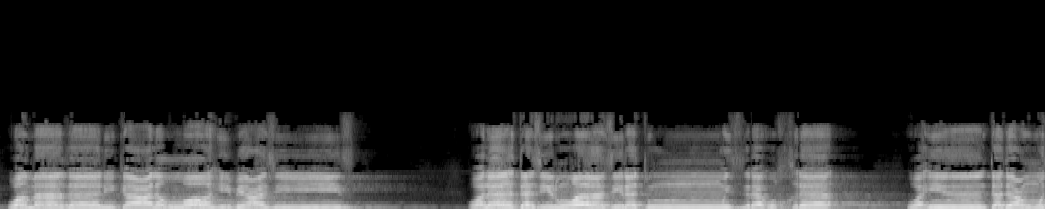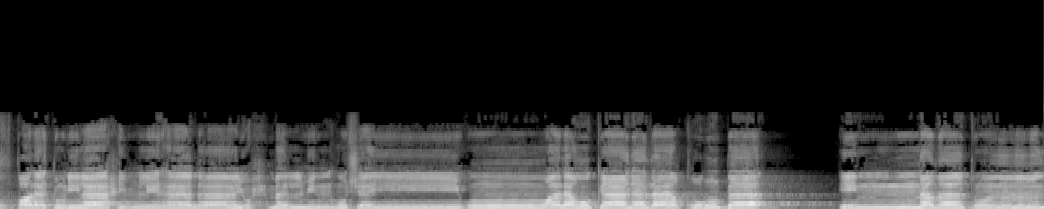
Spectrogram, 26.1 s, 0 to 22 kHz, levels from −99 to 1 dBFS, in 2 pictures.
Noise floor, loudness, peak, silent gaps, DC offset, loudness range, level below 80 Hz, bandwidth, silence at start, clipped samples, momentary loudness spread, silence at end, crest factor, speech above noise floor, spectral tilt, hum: -63 dBFS; -19 LUFS; -2 dBFS; none; under 0.1%; 5 LU; -64 dBFS; 9.6 kHz; 0.1 s; under 0.1%; 8 LU; 0 s; 16 dB; 44 dB; -6 dB/octave; none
